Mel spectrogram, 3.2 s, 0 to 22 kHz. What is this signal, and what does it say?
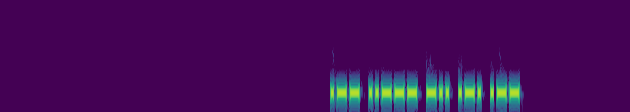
Morse code, heard as a keyed tone, about 69 wpm, 700 Hz. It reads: W2DRW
